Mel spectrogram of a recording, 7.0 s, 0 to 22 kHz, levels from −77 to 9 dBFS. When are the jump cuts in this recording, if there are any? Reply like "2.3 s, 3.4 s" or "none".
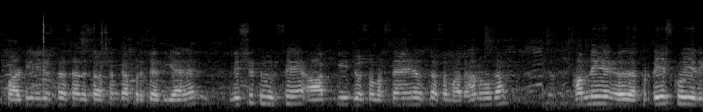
5.5 s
